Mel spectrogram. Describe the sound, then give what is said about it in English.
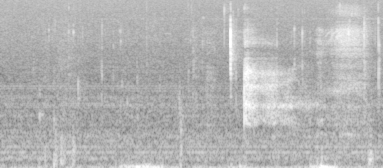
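A quiet sip of beer: soft wet mouth sounds and a brief slurp with a faint airy hiss, then a small swallow, with no talking. “All right, I'm going to sip it now right away.”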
